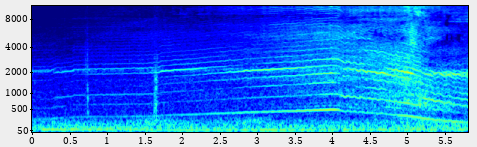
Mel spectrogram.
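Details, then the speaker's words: Team Associated Nitro TC3 1/10 RC car: small nitro engine screams steadily higher with no rpm drop, never audibly shifting; possibly stuck in second gear, smooth shifter hard to hear. "I did not hear it shift at all, so it might be stuck in second gear."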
